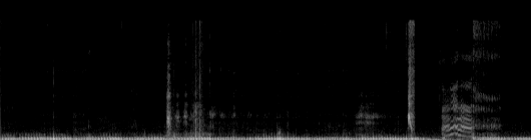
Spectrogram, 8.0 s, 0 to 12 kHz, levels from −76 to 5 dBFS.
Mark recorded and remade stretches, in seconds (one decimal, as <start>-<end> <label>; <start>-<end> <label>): 0.0-0.6 recorded; 0.6-1.3 remade; 1.3-3.1 recorded; 3.1-6.2 remade; 6.2-8.0 recorded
